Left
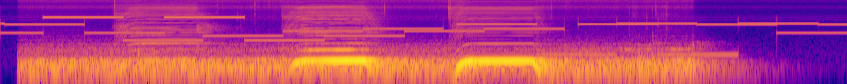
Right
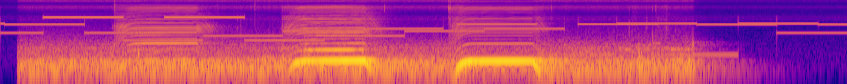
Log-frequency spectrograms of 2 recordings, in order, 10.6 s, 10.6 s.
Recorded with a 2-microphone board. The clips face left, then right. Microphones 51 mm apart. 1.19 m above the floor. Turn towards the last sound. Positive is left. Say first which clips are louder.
# left 1 dB
turn(degrees=-35)  # may be behind; listen again after turning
